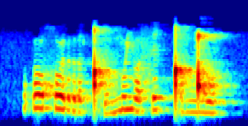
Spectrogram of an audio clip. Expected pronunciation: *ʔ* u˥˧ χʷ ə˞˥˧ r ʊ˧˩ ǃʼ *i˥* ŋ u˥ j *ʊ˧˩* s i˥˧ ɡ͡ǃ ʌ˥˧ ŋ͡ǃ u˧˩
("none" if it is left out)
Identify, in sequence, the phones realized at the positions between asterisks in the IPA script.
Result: ʔ, i˩˧, ʊ˧˩

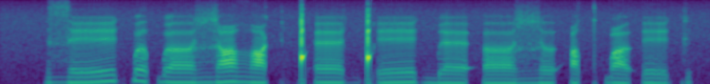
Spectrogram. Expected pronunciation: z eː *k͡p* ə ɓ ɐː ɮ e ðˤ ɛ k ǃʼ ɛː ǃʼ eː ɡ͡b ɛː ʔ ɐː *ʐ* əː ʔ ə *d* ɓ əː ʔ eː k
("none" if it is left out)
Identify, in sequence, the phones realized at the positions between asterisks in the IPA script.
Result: k͡p, ɮ, tˤ

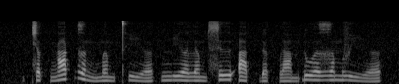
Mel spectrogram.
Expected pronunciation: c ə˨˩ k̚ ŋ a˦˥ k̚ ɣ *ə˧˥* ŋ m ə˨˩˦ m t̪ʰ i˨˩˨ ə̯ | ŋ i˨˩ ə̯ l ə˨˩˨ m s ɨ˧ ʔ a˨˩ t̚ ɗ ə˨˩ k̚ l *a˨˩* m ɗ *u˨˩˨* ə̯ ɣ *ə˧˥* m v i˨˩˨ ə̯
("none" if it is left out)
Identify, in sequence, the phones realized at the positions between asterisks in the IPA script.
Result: ə˨˩˨, a˨˩˦, u˧, ə˧

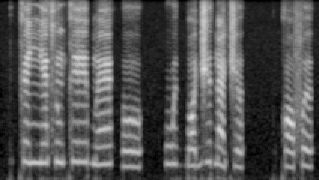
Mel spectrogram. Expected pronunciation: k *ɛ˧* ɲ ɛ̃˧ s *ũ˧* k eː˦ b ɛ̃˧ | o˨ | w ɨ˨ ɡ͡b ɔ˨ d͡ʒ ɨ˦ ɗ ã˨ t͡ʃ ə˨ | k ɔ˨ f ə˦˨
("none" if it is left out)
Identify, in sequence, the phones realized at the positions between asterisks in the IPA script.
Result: ɛ˧, ũ˧

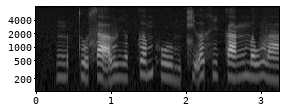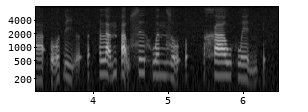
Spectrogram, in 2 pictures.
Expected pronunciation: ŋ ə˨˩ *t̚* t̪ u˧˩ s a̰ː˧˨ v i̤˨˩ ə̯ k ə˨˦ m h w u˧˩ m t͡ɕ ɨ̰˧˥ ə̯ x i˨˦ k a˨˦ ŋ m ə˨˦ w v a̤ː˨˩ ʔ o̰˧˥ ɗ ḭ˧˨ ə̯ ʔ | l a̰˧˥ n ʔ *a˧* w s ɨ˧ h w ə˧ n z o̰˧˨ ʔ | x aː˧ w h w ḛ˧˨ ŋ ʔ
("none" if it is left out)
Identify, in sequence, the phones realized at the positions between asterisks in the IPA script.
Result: t̚, a̰˧˨

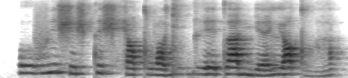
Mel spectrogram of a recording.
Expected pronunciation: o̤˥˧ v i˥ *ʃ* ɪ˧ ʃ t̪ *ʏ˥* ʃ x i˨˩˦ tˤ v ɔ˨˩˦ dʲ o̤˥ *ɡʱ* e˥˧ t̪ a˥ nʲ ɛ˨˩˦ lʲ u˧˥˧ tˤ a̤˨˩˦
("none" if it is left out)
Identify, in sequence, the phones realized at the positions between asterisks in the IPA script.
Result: ʃ, ɪ˥, ɡʱ

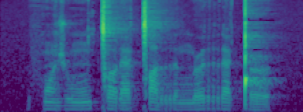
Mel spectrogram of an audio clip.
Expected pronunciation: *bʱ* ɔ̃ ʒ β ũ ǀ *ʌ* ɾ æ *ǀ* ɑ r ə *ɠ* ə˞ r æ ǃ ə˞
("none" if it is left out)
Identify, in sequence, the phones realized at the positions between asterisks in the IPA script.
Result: f, ʌ, ǀ, ŋ

